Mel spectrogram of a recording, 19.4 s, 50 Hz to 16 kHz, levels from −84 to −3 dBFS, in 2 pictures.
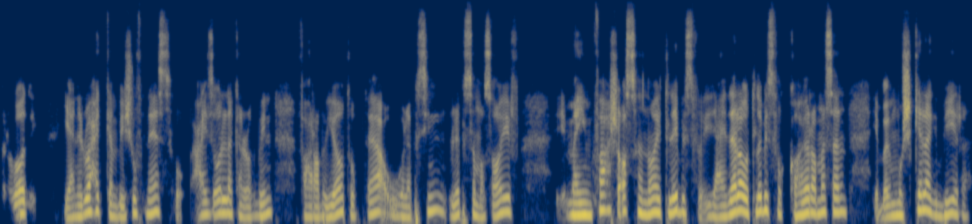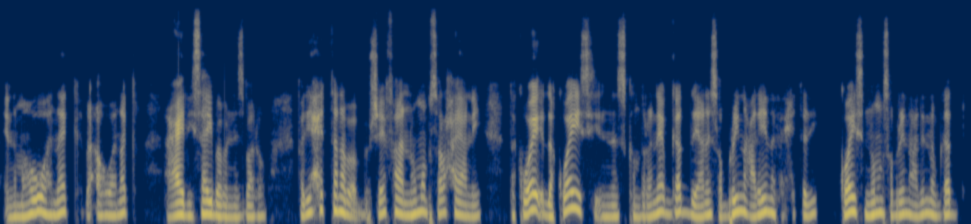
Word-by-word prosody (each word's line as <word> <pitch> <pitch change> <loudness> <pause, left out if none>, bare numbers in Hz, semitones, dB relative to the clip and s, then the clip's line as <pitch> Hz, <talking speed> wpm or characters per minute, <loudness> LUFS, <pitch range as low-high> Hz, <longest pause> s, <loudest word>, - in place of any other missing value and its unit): للدرجة 170 +2 +4
دي - - -20 0.2
يعني، 130 +2 -1
الواحد 195 +4 +3
كان 150 -5 -3
بيشوف 160 +7 -2
ناس 190 +3 -1
و - - -7
عايز 160 0 -3
أقول 180 +2 +3
لك 175 - 0
كانوا 130 -4 -4
راكبين 150 +5 -1 0.3
في - - -7
عربيات 135 +6 0
وبتاع 165 +5 -1
ولابسين 195 +9 -3
لِبس 155 +3 -1
مصايف 150 +7 0 0.5
ما 155 - +4
ينفعش 185 +7 +4
أصلًا 195 -2 +4
إن - - +3
هو 180 - +5
يتلِبس 185 0 +3
ف - - -20
يعني 140 -1 -2
ده 180 - +6
لو 210 0 +8
يتلِبس 200 +3 +3
في - - -7
القاهرة 170 +3 +3
مثلًا 190 +1 +2 0.3
يبقى 130 - -1
المشكلة 180 +8 +5
كبيرة، 155 -1 -1
إنما 140 +2 -2
هو 185 +3 +3
هناك، 180 +4 -2
لأ - - -4
هو 155 0 -2
هناك 175 +4 -4 0.3
عادي 150 +2 +4
سايبة 165 -2 +2
بالنسبة 140 +1 -4
لهم، 145 +1 -7 0.3
فدي 170 +6 -1
حِتّة 215 0 +1
أنا 195 - +3
بابقى 160 -1 -5
شايفها 180 +2 0
إن 155 - 0
هُم 180 +5 +1
بصراحة 175 +1 -3
يعني 145 -1 -3 0.3
ده 150 - -7
كوي 210 +8 +4
ده 145 - 0
كويس 215 - +1
إن 140 - -6
الإسكندرانية 140 +4 -2
بجد 185 -1 -3
يعني 145 +3 0
صابرين 170 +6 0
علينا 180 +3 0
في - - -15
الحِتّة 160 -2 -7
دي، 170 +4 -6 0.2
كويس 180 +1 +2
إن 155 - -1
هُم 180 - +1
صابرين 165 0 -3
علينا 160 +3 -2
بجد، 160 +1 -3
165 Hz, 230 wpm, -24 LUFS, 145-185 Hz, 0.5 s, لو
